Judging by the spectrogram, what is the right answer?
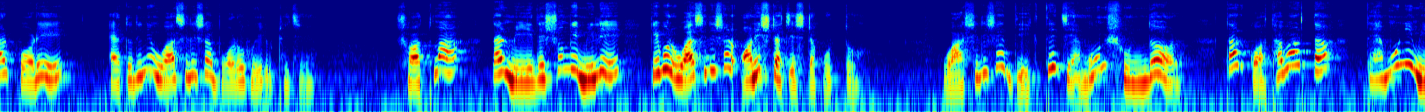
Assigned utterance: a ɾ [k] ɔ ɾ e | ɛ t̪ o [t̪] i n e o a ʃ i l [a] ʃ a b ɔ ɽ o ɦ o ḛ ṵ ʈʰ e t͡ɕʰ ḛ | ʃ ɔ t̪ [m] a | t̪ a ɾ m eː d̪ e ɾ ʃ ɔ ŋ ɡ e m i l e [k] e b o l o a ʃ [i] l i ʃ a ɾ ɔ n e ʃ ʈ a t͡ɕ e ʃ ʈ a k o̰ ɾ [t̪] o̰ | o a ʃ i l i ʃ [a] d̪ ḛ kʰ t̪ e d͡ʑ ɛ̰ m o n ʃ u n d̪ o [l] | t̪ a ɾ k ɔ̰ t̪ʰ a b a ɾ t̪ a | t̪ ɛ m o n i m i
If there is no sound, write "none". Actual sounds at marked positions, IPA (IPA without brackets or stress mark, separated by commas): p, d̪, i, m, k, i, t̪, a, ɾ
